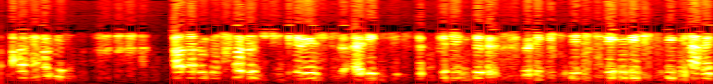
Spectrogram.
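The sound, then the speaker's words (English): A voice comes through a poor telephone line, thin and muffled with the highs and lows cut away, talking almost continuously with a few brief pauses. “Yes, your phone is rubbish, but I'm going to stick with you because I like you.”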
